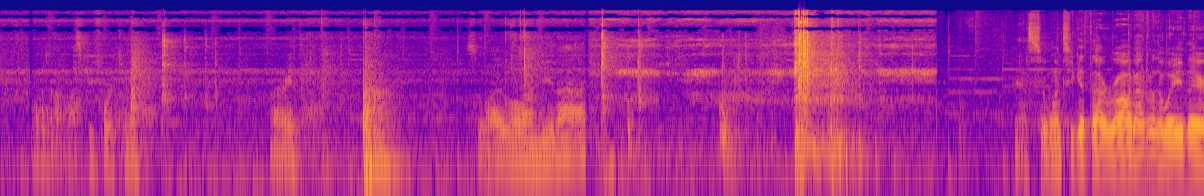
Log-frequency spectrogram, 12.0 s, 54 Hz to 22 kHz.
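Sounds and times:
air ratchet whining: 0:00.0 - 0:03.3, 0:05.1 - 0:09.4.

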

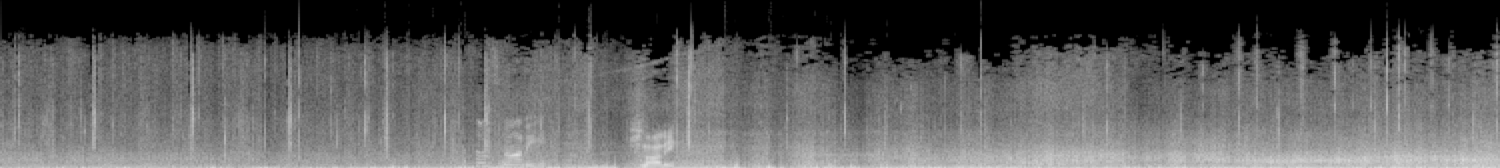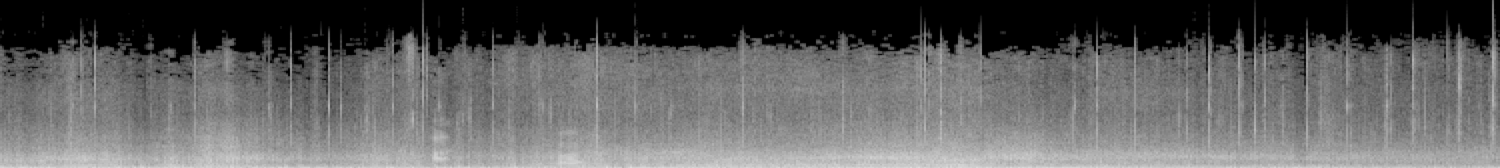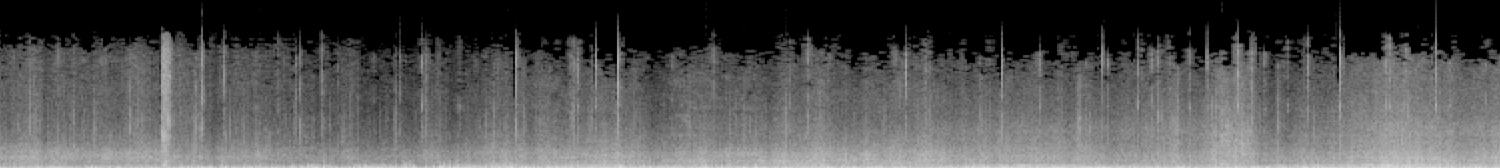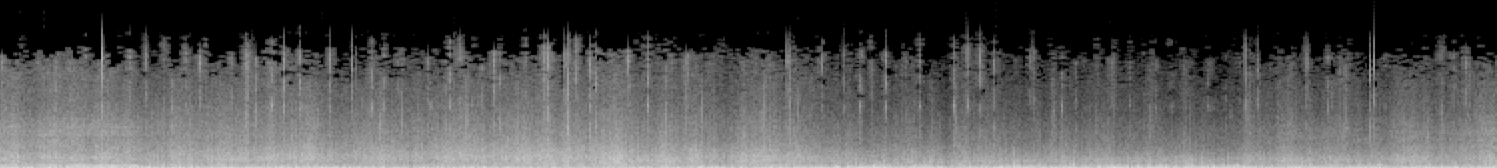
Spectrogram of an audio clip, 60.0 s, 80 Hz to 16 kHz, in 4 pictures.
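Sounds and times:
footsteps on pavement: 0:00.0 - 0:59.9
heavy low rumble: 0:00.0 - 0:59.9.

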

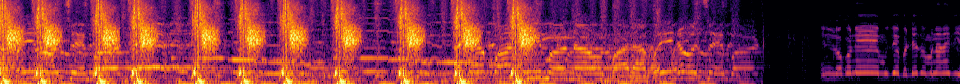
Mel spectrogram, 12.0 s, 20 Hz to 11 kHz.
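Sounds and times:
boards whacking a person: 0:00.0 - 0:06.8.

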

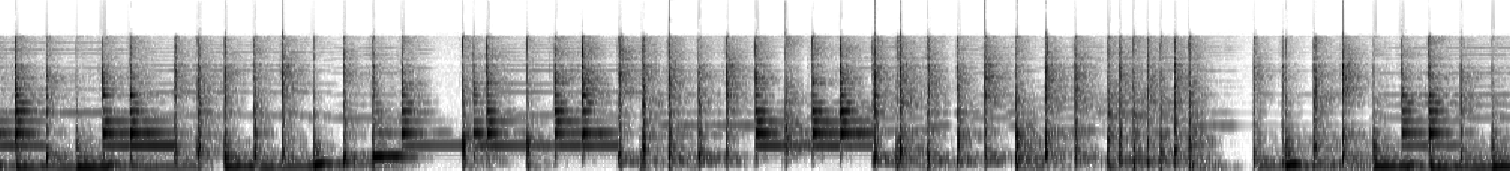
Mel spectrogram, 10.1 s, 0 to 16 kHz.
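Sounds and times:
fast tabla strokes: 0:00.0 - 0:10.0.

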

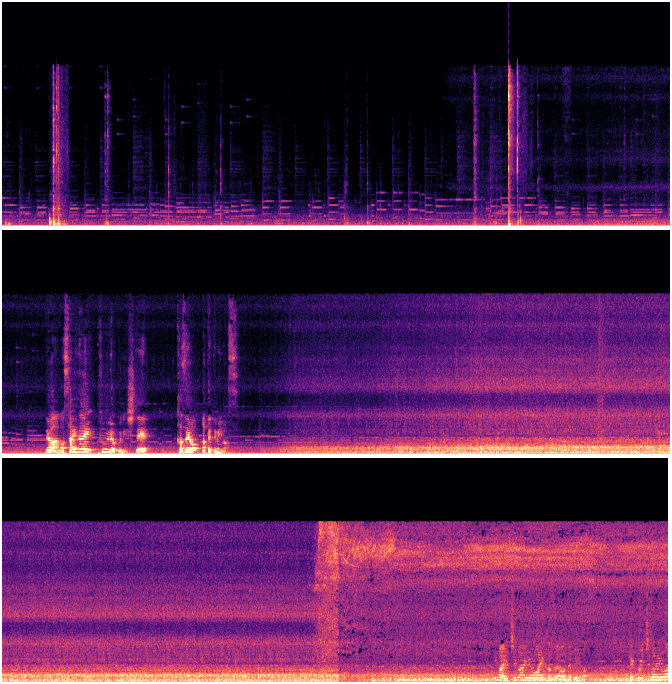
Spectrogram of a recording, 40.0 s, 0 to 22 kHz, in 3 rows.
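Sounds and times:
fan airflow rushing: 0:08.2 - 0:40.0
gas burner hissing: 0:08.2 - 0:40.0.

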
